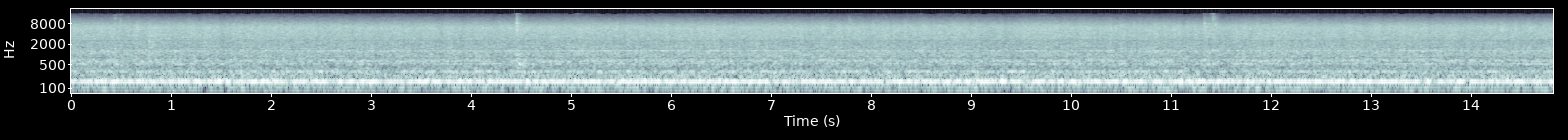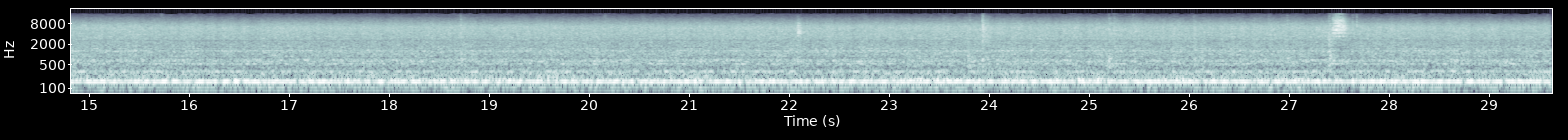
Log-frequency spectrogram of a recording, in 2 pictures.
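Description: Kitchen ventilation fan running with a steady low hum and an even hiss, unchanging throughout.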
